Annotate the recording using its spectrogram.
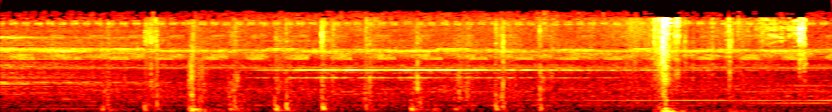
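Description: Heavy footsteps crunch through dry leaves and twigs.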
